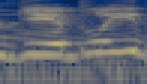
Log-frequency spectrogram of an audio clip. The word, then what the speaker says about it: Ghibli: Give me more Gibli. That's a good way to remember it. Honestly, it's the proper Italian pronunciation.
